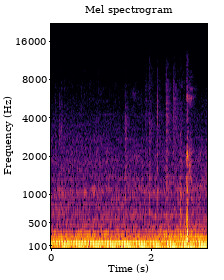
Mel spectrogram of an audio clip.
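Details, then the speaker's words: 2007 Chevrolet Silverado LS V8 after a no-crank fix (failed airbag module and blower control box): deep, even idle with a light, quick tick on top. An exhaust manifold leak is suspected, and manifolds, gaskets and bolts are planned. "And you can hear she runs pretty good. Now it's got the LS, the tick to it."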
